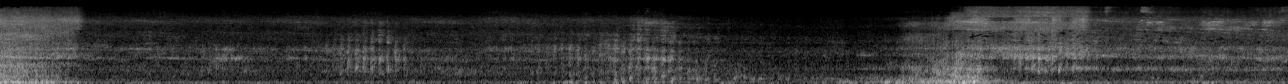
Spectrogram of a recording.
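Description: NJ Transit electric passenger train of bilevel coaches passing close by at speed. A loud rush as the locomotive goes by at the start, then the steady rumble and rush of the coaches' wheels on the rails, swelling again about nine to ten seconds in.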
